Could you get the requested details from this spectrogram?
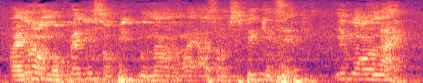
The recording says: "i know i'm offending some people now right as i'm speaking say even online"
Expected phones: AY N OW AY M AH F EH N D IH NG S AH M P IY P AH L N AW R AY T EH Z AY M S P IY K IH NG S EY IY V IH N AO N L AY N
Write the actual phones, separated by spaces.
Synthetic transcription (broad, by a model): AY N OW AY M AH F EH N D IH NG S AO M P IY P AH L N AW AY AA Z AY M S P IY K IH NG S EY IY V IH N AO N L AY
